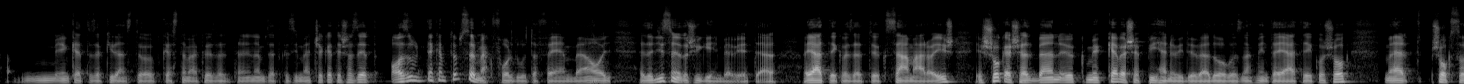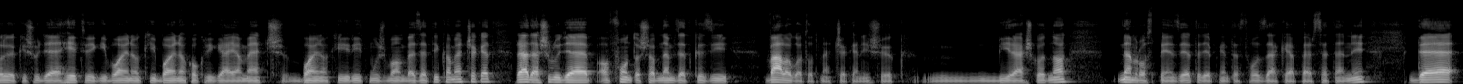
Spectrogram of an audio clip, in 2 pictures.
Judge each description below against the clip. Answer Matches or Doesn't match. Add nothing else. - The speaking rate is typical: Matches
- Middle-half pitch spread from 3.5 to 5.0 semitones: Matches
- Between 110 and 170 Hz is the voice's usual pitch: Doesn't match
